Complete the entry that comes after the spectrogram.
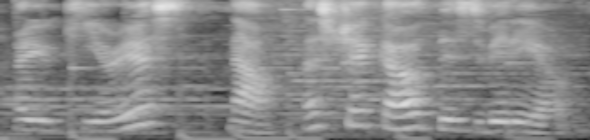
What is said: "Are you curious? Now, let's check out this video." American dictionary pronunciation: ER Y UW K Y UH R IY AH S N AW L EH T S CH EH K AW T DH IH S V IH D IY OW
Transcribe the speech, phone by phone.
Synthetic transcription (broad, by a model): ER Y UW K Y UH R IY AH S N AW L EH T S CH EH K AW T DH IH S V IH D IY OW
